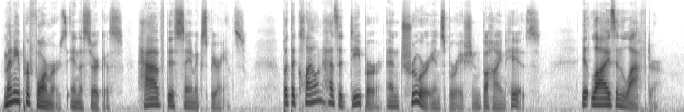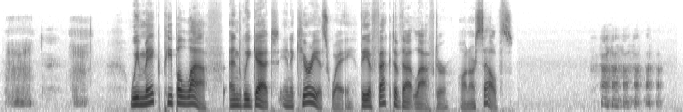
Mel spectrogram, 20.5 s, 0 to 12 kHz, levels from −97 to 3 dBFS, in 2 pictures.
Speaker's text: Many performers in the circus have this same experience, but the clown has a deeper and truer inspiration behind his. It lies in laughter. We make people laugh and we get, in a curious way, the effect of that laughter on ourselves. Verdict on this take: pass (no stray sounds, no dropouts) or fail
fail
